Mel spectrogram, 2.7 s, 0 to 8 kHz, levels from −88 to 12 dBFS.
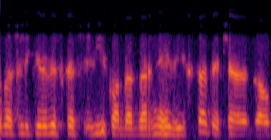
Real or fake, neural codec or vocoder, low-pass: real; none; 7.2 kHz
